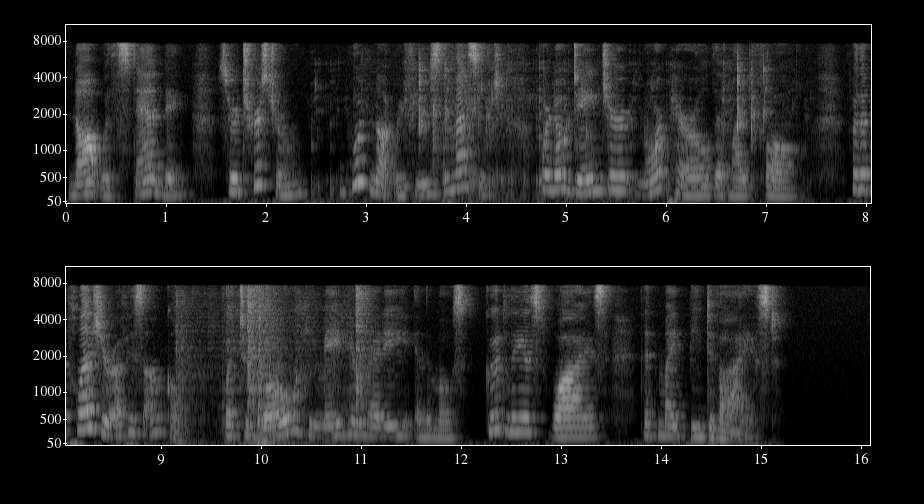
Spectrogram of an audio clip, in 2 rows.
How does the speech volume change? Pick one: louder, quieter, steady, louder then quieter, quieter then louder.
steady.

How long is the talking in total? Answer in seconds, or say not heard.
15 s.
